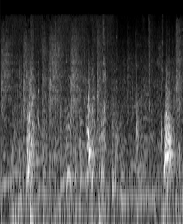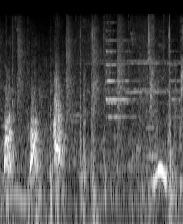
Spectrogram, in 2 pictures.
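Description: A dog barks repeatedly, a series of sharp, excited barks in an uneven rhythm, with a brief whine and some background noise near the end.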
